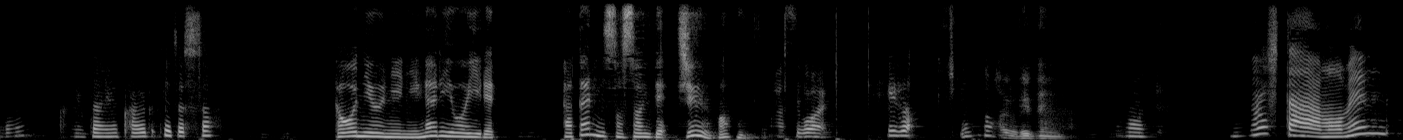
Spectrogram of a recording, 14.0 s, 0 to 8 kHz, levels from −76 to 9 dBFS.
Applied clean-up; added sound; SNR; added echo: neural mask model DeepFilterNet 3.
